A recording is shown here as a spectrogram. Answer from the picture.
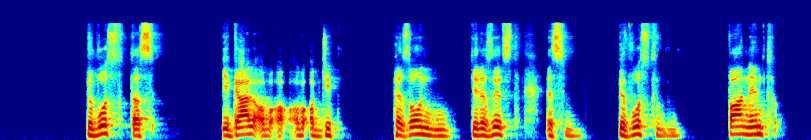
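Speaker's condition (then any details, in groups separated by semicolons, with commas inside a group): Stuttering; since childhood, hard in childhood, youth, school and nearly all speaking situations; compensates by outsourcing phone calls, social media and texting, speaks on stage; speech hangs at times, part-word repetitions; repeated sounds, prolonged sounds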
